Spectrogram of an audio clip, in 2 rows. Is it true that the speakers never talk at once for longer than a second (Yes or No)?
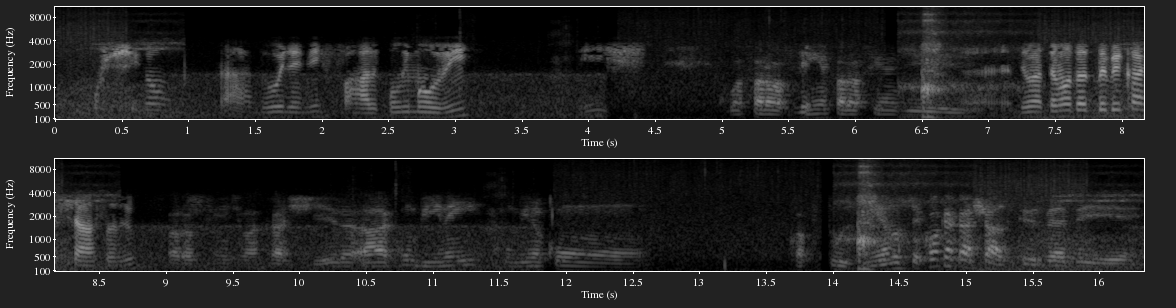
Yes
